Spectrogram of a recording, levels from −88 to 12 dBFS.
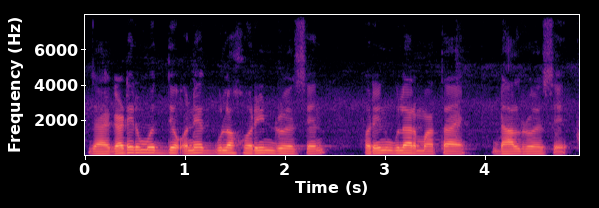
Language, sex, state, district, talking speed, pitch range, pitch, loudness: Bengali, male, Assam, Hailakandi, 120 wpm, 125-145 Hz, 140 Hz, -18 LUFS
